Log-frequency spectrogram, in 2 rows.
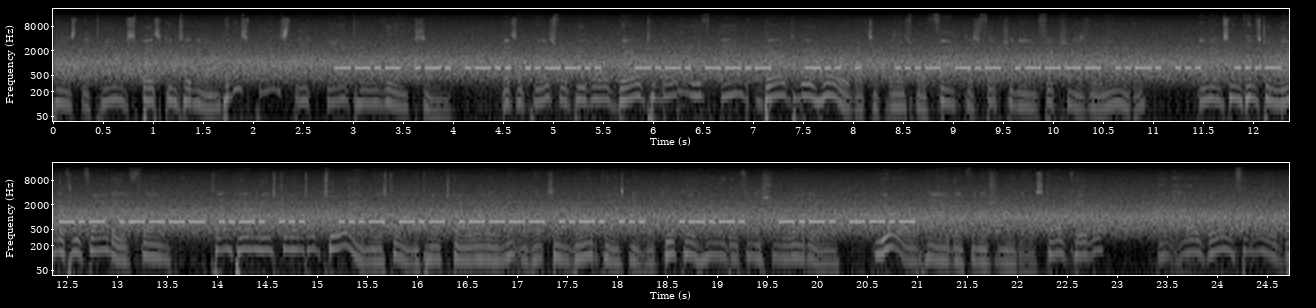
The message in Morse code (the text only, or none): QRL? CQ DE VK1FS VK1FS VK1FS <AR> CQ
